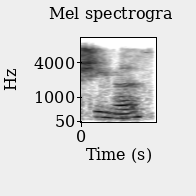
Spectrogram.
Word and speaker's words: Shiva: Yeah, Siva, it's sometimes spelled like that, it would be pronounced Shiva.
